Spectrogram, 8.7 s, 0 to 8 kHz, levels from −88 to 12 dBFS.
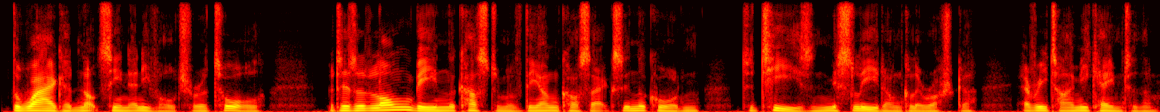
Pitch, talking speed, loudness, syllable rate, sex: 115 Hz, 240 wpm, -22 LUFS, 6.5 syllables/s, male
